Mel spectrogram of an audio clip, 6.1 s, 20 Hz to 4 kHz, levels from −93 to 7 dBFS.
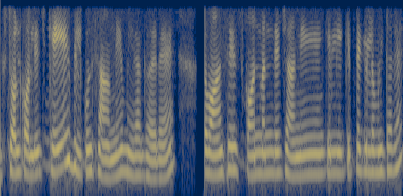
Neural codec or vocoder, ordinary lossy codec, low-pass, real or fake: none; none; 3.6 kHz; real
